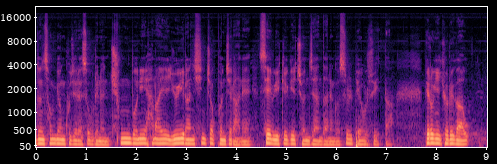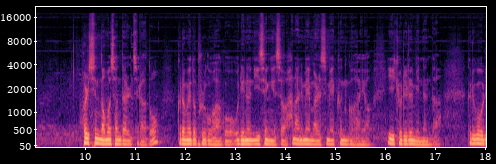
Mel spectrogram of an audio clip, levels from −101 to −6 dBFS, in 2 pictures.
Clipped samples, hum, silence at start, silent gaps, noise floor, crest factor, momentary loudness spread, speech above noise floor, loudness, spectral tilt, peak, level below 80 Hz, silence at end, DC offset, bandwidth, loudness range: under 0.1%; none; 0 s; none; -56 dBFS; 18 dB; 12 LU; 29 dB; -28 LUFS; -7 dB/octave; -10 dBFS; -48 dBFS; 0 s; under 0.1%; 17 kHz; 3 LU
